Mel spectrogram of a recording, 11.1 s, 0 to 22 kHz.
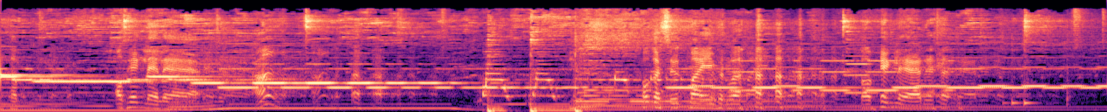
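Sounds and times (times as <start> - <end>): sustained keyboard notes: 0.0 - 11.0.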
